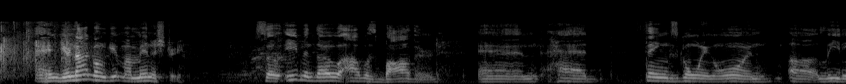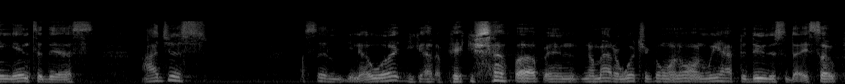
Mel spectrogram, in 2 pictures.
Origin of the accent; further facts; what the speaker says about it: Pineville, Louisiana, United States; I'm 41 years old. I'm from Pineville, Louisiana. I was raised in a two-parent, loving Christian home.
